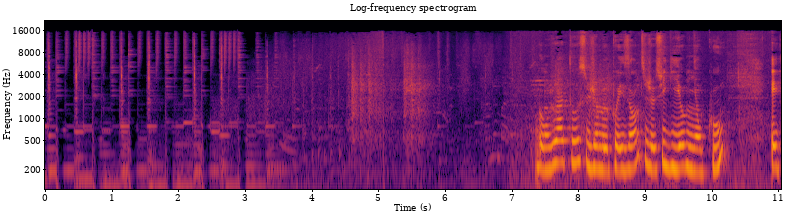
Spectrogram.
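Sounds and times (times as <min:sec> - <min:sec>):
quiet street ambience: 0:03.2 - 0:11.0.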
